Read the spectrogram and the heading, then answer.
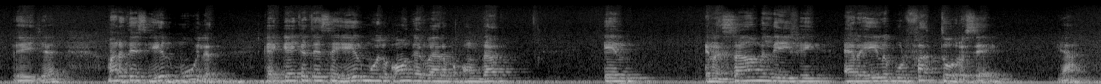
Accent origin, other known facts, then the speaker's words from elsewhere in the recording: Suriname; now in Netherlands; Maar we zijn vanuit Suriname hier naartoe gekomen. In Suriname hadden we andere normen en waarden die werden gedragen door de gehele gemeenschap.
